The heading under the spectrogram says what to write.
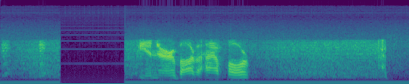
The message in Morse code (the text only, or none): none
